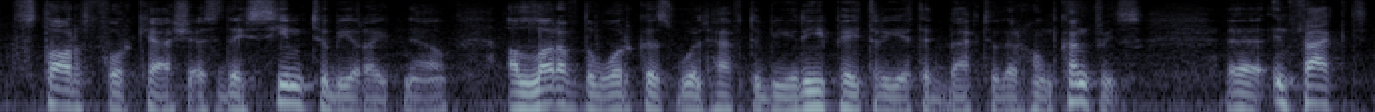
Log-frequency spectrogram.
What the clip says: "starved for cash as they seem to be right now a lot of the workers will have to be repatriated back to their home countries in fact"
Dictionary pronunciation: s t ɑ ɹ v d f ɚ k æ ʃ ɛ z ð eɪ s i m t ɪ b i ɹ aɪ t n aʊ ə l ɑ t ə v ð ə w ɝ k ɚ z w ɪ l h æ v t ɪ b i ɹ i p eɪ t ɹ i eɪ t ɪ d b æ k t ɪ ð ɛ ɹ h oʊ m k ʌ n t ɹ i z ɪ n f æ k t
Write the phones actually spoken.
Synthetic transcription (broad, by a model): s t ɑ ɹ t f ɚ k æ ʃ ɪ z ð eɪ s i m t ɪ b i ɹ aɪ t n aʊ ə l ɑ t ə v ð ə w ɝ k ɚ z w ɪ l h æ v t ɪ b i ɹ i p eɪ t ɹ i eɪ t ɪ d b æ k t ɪ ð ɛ ɹ h oʊ m k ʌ n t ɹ i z ɪ n f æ k t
